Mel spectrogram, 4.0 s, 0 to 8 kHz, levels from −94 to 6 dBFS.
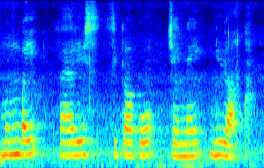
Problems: constant background noise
